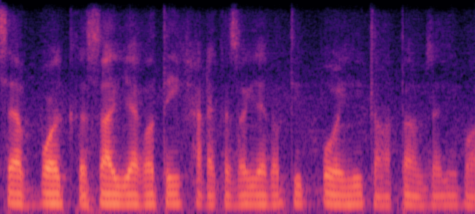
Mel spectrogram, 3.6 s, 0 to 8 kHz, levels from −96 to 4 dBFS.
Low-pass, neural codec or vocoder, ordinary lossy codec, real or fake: 7.2 kHz; codec, 16 kHz, 0.7 kbps, FocalCodec; Opus, 32 kbps; fake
